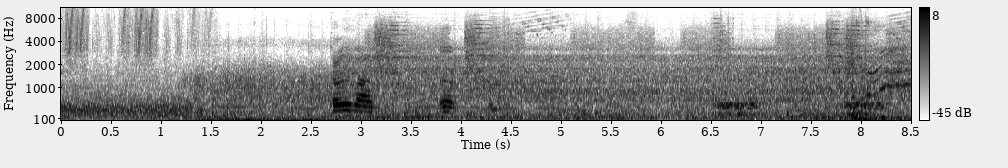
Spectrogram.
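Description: Video game fire roars and crackles.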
